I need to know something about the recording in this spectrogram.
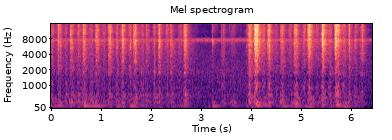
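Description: A ball of dried, hardened fondant being grated on a hand grater: quick repeated rasping strokes against the grater's teeth, a few times a second, with a run of harder strokes from about four seconds in.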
